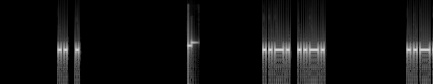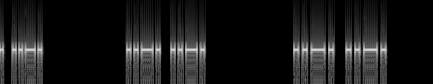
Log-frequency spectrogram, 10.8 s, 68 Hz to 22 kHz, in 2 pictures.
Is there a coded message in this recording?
Yes: Morse code from 0.7 to 10.2 s, heard as a keyed tone, about 29 wpm, 700 Hz. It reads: IE FF FF FF FF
